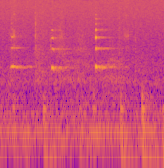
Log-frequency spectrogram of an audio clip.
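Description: Dry-erase marker squeaking on a whiteboard while a word is written: three short, high squeaks about half a second apart, each at much the same pitch.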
